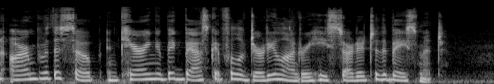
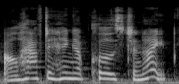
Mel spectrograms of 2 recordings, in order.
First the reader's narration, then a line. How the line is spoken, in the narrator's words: Ken sighed again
